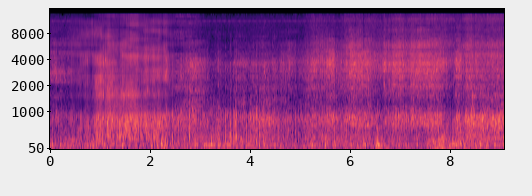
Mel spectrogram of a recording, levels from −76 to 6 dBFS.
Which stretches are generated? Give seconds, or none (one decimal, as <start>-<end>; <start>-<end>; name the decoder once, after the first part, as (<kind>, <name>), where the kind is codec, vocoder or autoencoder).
0.4-2.5 (vocoder, Vocos)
